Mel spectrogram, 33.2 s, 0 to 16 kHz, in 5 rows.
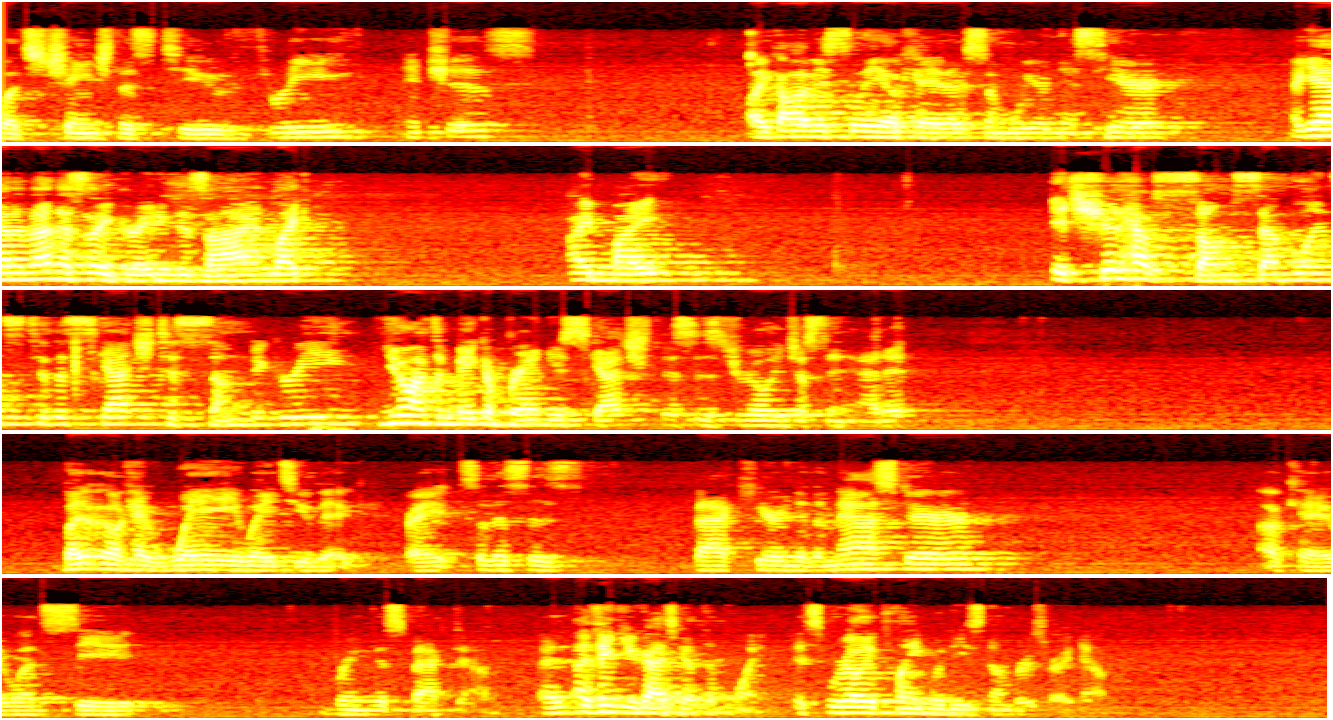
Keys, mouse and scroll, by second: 1.0 click, 1.1 3, 1.7 click, 3.5-4.1 scroll up 1, 5.2 click, 17.7 alt+l, 18.4 click, 21.1 Escape, 22.8 click, 26.5-30.0 drag, 30.9 2, 32.4 click.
